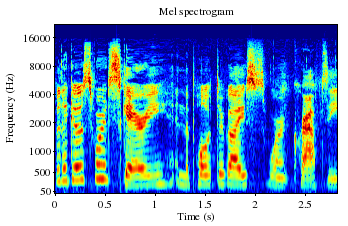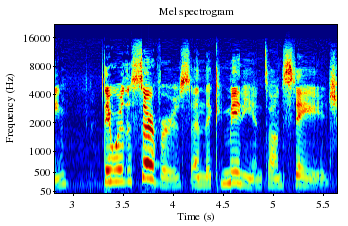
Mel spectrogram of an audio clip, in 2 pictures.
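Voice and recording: Someone reading aloud in a natural voice, intonation lively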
